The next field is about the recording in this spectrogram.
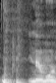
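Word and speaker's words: Myrmourn: Muirmorn Banshees? They're pretty rad. So they can't see through their veil. Or, I said it wrong again, but we're going to ignore that. Mirmorn Banshees.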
